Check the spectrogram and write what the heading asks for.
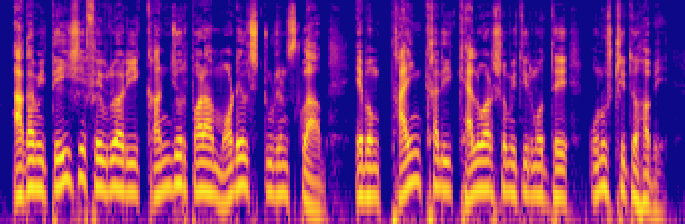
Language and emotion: Bengali, neutral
